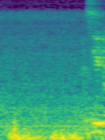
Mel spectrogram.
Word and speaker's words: receipt: Examples of voucher are cash memo, invoice or bill, receipt, receipt word में की silent होता है, debit oblique क्रेडिट notes etc.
